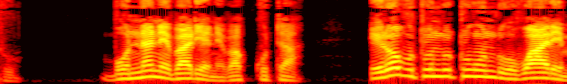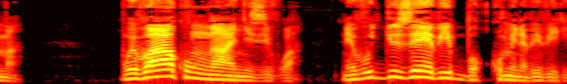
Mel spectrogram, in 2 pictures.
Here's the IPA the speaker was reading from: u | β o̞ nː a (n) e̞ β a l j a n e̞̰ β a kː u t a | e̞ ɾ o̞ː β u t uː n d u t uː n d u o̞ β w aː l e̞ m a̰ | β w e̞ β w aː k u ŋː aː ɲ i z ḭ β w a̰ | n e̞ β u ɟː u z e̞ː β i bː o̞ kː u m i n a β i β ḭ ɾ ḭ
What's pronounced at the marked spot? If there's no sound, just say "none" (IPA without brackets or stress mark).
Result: n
